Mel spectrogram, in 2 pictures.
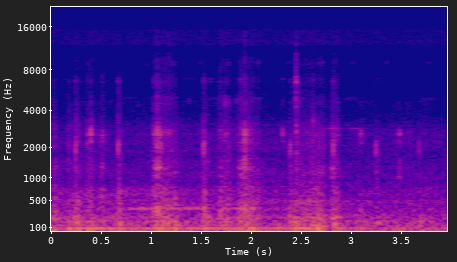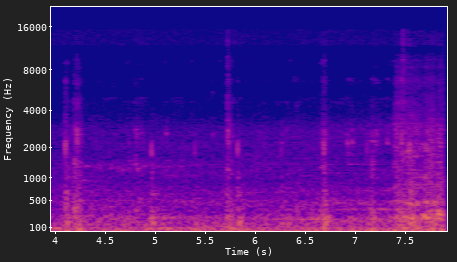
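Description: Close-up chewing of a potato wedge on dentures with a piece broken off, small clicks and smacks scattered through, over a steady low hum.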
